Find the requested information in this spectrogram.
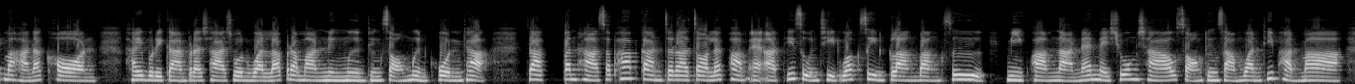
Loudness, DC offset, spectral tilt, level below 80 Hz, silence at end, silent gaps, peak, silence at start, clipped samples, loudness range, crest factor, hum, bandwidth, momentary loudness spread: -16 LUFS; under 0.1%; -6 dB/octave; -54 dBFS; 0 s; none; -2 dBFS; 0 s; under 0.1%; 1 LU; 12 dB; none; 15 kHz; 3 LU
